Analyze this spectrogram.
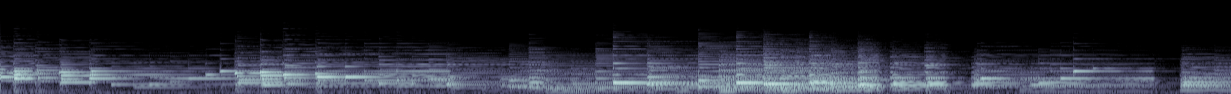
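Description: Solo jazz piano on a Yamaha grand, played live: chords and melodic runs, with deep bass notes coming in about halfway. The playing dips briefly near the end before a new chord is struck.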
